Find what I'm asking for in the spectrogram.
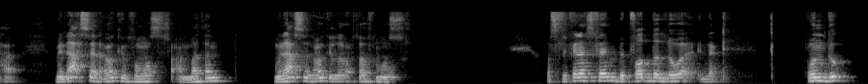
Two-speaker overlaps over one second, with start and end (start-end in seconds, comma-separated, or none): none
